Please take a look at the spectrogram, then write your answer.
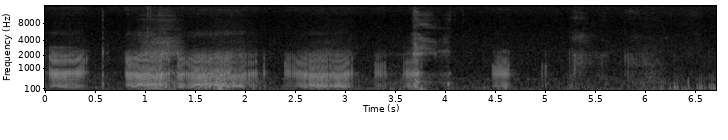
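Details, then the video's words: Puppy making weird noises: breathy, snoring-like growls in long rasping pulses, fading into softer snuffles and short grunts toward the end, in a quiet setting. "누마 희안한 소리 내기 puppy Numa making weird noises"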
